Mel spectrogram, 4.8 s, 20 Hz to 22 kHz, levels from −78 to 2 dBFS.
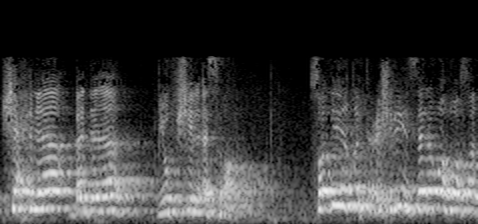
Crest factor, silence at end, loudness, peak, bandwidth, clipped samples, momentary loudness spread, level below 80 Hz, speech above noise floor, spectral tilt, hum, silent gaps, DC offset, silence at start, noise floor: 12 dB; 0 s; -12 LUFS; 0 dBFS; 8 kHz; under 0.1%; 13 LU; -54 dBFS; 24 dB; -3.5 dB/octave; none; none; under 0.1%; 0 s; -35 dBFS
